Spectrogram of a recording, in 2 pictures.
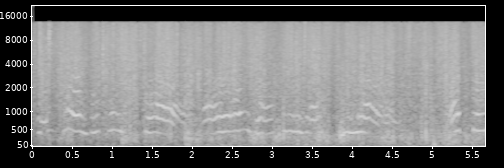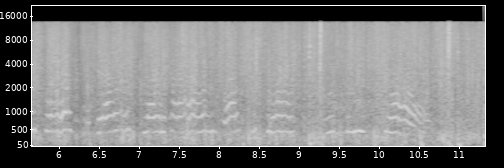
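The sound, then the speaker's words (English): A 123-year-old Edison-era recording of a woman singing Twinkle, Twinkle, Little Star. Her wavering melodic voice sits under constant loud hiss and crackle throughout. “123 years old. It's 12 seconds long. It's Twinkle, Twinkle, Little Star, and it might be a little difficult to, well, let's take a listen.”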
